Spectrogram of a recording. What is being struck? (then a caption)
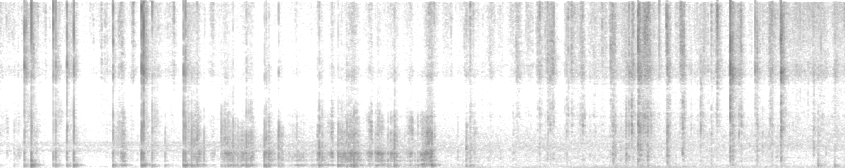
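Hardcover book cover. A solid blue hardcover book, about notebook size, is held upright while fingertips and nails scratch and tap on its cover. Quick, irregular taps and scratches with a dull low-mid tone come first, then ease into a softer, steady scratching before a few more light taps at the end.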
